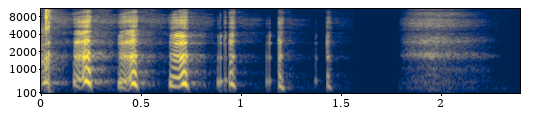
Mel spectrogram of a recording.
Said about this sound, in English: so, take a sniff.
